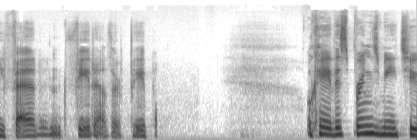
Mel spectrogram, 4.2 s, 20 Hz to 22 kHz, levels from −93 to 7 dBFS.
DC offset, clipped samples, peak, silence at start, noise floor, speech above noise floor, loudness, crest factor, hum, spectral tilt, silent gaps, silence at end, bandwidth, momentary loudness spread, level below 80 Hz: under 0.1%; under 0.1%; -2 dBFS; 0 s; -59 dBFS; 39 dB; -21 LUFS; 20 dB; none; -5 dB/octave; none; 0 s; 16.5 kHz; 13 LU; -60 dBFS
